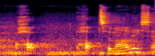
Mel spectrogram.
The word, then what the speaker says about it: Hot Tamales: So what's this is like hot tamales?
